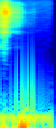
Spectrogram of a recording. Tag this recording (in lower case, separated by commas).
music, percussion, rattle (instrument), musical instrument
